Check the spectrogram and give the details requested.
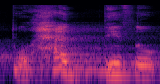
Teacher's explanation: ہا کو حلق سے ادا کر رہا ہے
